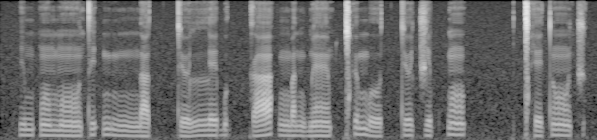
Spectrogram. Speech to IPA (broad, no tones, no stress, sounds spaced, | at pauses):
i m p õː m õː t i ʔ m ʏ m nː a tː ø lː e ɓ ʊ kː a | ŋ͡m a n ɡ͡b ɛ̃ː p ǀʰ ʏ m ʊː tː ʏː t͡ʃ e p k͡p õ | ǀʰ e t õː t͡ʃ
